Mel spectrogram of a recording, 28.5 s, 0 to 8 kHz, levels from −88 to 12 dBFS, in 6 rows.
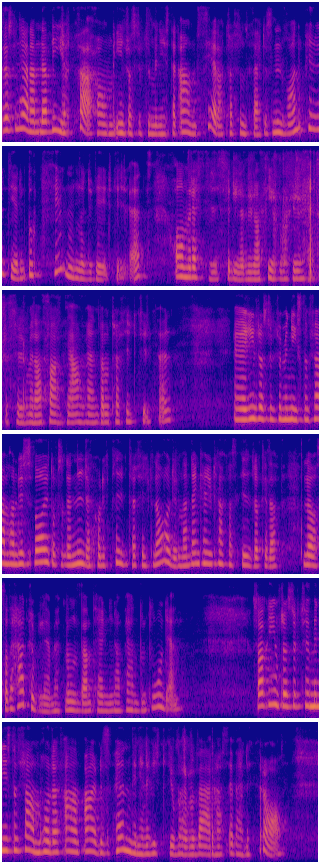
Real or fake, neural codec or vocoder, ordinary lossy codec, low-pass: fake; autoencoder, 22.05 kHz, a latent of 192 numbers a frame, VITS, trained on one speaker; Opus, 24 kbps; 7.2 kHz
